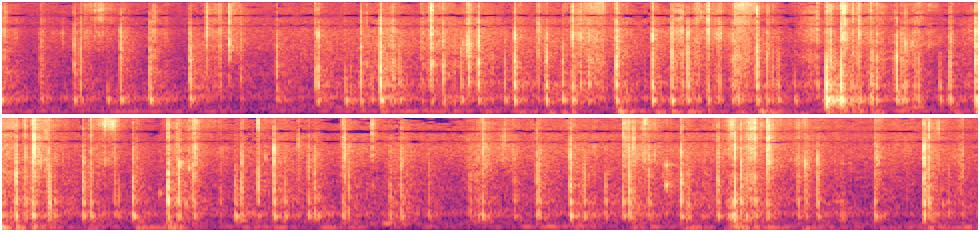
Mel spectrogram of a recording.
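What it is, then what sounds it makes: Hardcover notebook. A blue hardcover notebook with red-pink edges, held in both hands, is tapped and scratched with fingernails across its cover. Dense, rapid clicking taps and scratchy crinkling continue throughout, with one sharper, louder tap about three seconds in.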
